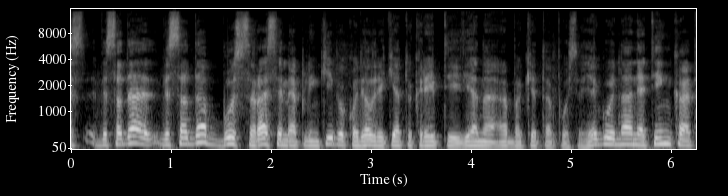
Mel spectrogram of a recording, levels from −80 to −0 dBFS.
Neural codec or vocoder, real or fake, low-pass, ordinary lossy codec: vocoder, 48 kHz, 128 mel bands, Vocos; fake; 14.4 kHz; AAC, 96 kbps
